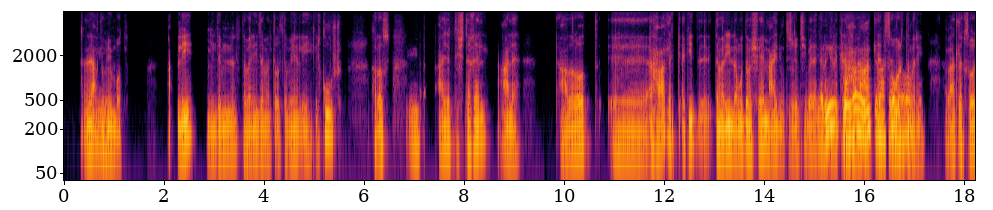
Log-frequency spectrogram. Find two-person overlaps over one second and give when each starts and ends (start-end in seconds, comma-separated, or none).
15.0-17.2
